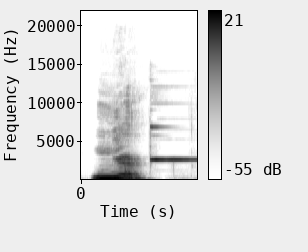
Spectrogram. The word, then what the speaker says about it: Ng: Ñe.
